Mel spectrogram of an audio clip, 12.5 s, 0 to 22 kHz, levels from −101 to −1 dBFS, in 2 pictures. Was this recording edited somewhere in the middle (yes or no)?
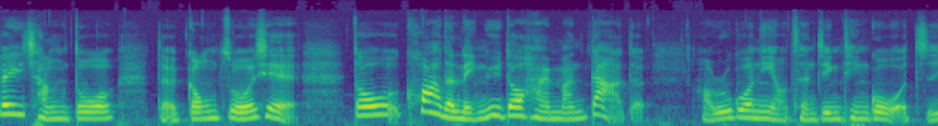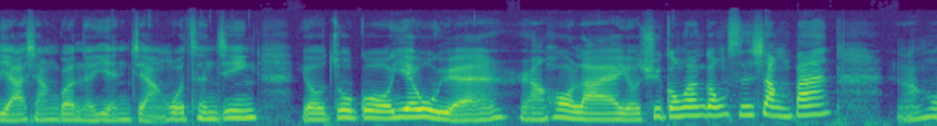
yes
